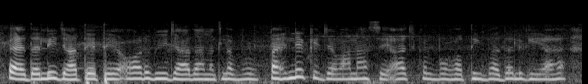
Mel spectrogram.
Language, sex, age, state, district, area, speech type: Urdu, female, 18-30, Bihar, Supaul, rural, spontaneous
